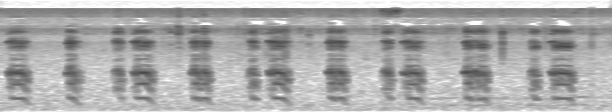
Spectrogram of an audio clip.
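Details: Old meri, a female chukar partridge with a male-sounding voice, repeats clear, harsh chuk notes at an uneven, lively pace, some notes doubled.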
